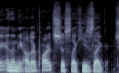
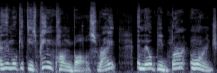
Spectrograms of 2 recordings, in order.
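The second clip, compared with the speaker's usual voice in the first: high, showy sales-pitch voice; 8 semitones higher than usual. Act out him pitching ideas for a halftime show, as an impression of someone pitching. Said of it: "this is my impression of it".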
